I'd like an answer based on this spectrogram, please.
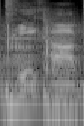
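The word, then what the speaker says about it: PCOC: paranormal contract's oversight commission pronounced peacock for short headed by walter peck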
